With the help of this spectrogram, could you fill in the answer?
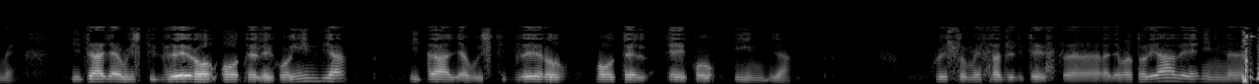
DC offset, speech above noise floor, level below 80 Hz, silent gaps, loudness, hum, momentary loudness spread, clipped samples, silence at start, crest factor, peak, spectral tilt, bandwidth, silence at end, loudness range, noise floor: under 0.1%; 42 dB; -80 dBFS; none; -30 LUFS; none; 18 LU; under 0.1%; 0 s; 24 dB; -8 dBFS; -5.5 dB/octave; 6.2 kHz; 0 s; 14 LU; -71 dBFS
